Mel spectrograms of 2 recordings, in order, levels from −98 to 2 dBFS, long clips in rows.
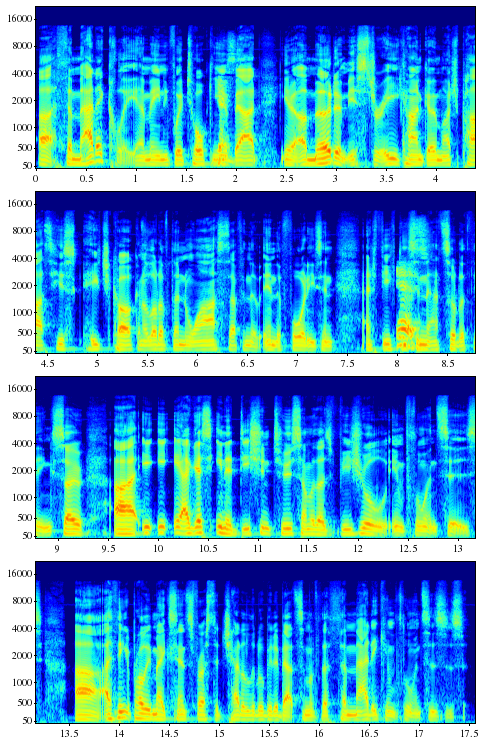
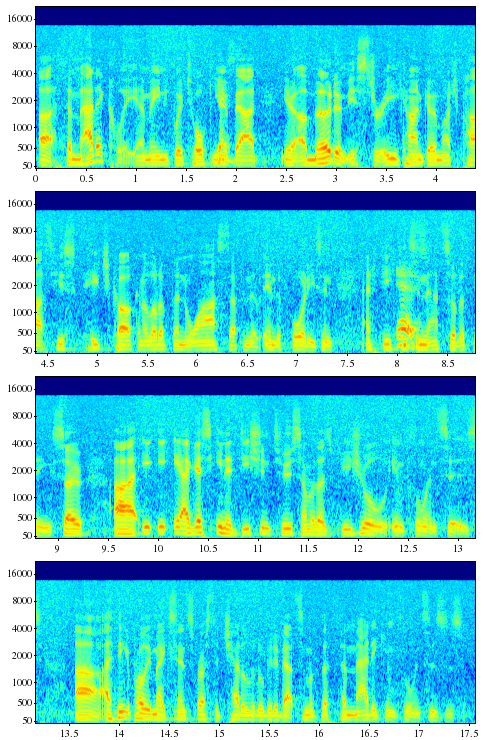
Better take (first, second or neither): first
